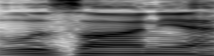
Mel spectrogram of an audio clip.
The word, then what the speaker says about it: lasagna: And the reason it's my favorite Lil Wayne line is because it took me like 3 years to realize that lasagna has a silent G in it.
